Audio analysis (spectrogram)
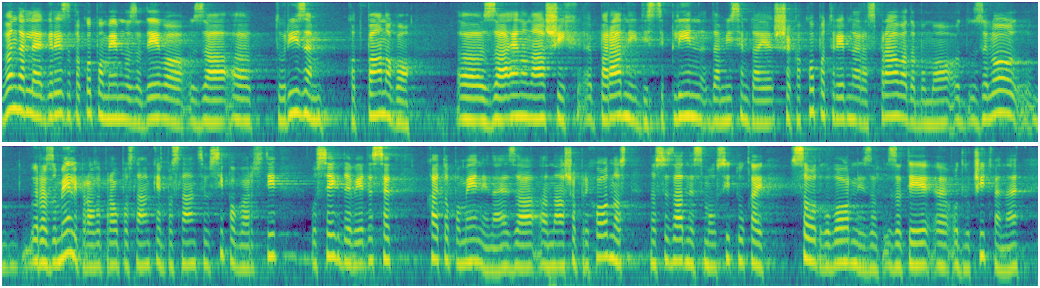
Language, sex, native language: Slovenian, female, Slovenian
